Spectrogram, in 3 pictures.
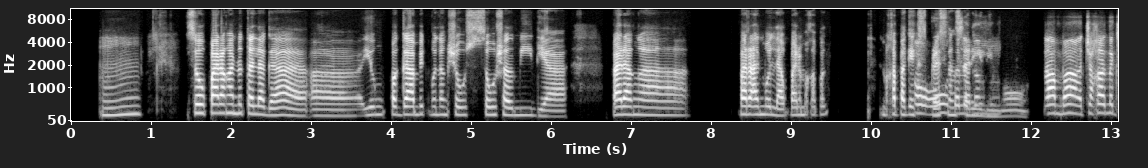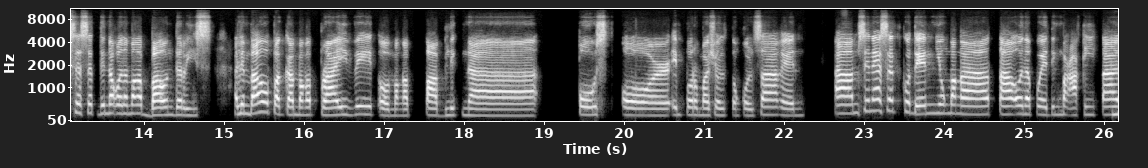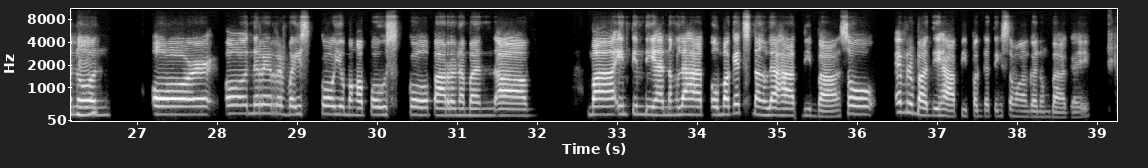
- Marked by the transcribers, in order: throat clearing; in English: "nire-revise"
- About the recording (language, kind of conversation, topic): Filipino, podcast, Paano nakaaapekto ang midyang panlipunan sa paraan ng pagpapakita mo ng sarili?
